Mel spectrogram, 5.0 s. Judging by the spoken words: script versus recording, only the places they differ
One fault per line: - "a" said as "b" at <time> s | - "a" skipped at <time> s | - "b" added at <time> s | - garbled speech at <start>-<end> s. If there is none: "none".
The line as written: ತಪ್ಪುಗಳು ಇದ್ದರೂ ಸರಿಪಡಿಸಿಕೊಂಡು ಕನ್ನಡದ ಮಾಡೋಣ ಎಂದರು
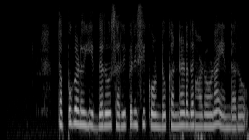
none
